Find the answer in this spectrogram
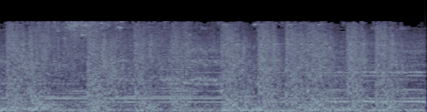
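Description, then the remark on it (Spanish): A rapid, repeated volley of loud gunshots as a man fires again and again at a fleeing car, the cracks sounding over a constant dense roar, the bursts crowding together with no pauses between them and no voices. “Derek le persigue disparando a discreción.”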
